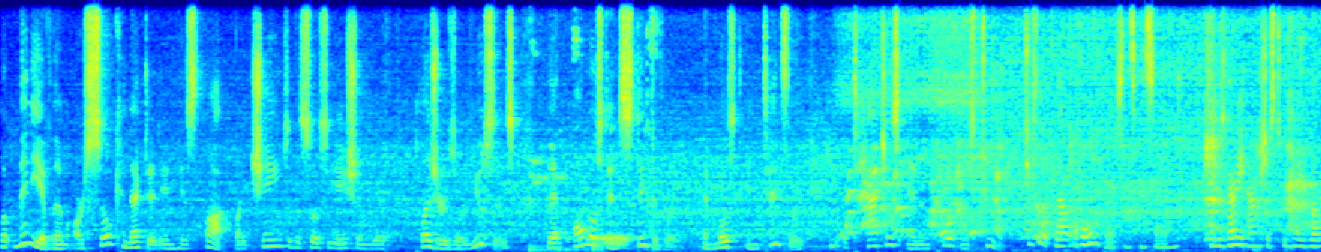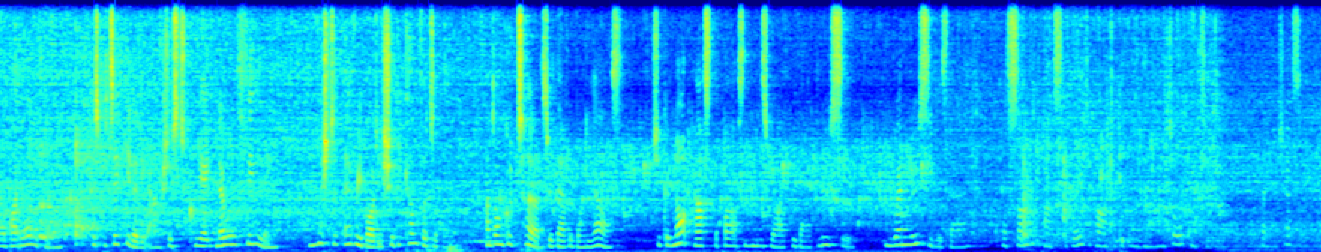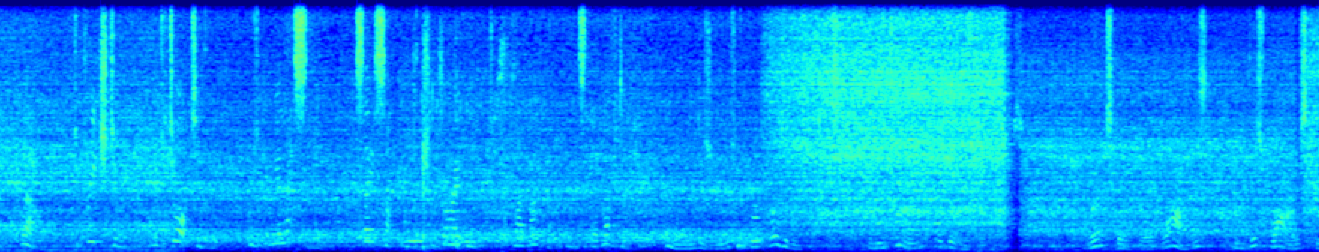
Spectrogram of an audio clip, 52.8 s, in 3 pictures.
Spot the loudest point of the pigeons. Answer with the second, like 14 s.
8 s.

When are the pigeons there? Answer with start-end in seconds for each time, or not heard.
7.0-8.8, 23.1-24.9, 31.1-32.8, 40.5-42.1.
